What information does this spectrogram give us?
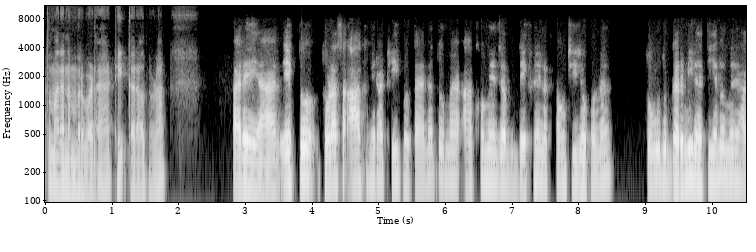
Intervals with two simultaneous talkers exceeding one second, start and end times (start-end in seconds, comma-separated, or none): none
